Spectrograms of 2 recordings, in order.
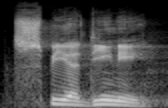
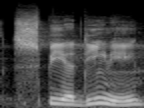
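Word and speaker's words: spiedini: Desireette is spelled D E S E R E T. Spadini.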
